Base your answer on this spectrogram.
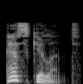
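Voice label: "esculent", British English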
